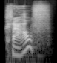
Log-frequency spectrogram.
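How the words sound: The name is said with a Dutch-style pronunciation. This is an attempt at the more authentic, classy way. "Trying to be classy"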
